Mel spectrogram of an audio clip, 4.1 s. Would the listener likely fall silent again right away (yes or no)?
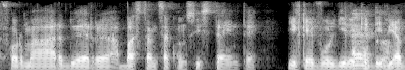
yes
